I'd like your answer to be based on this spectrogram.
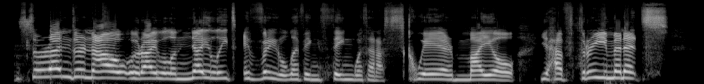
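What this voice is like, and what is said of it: Visser III character voice. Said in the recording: “my Visser III voice”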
